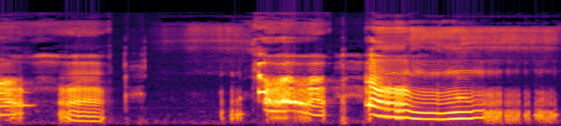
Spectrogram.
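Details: Six-year-old retired show dog 'talking': drawn-out, wavering yowls and groans rising and falling in pitch, in four bursts separated by short quiet gaps, the last one long and sliding downward.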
